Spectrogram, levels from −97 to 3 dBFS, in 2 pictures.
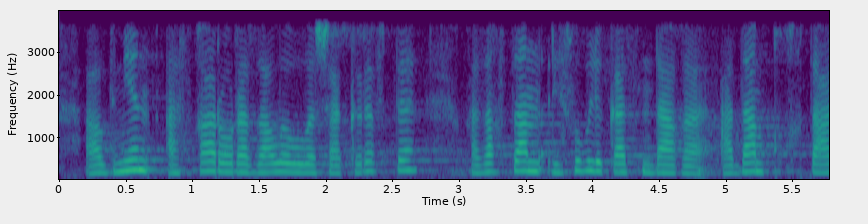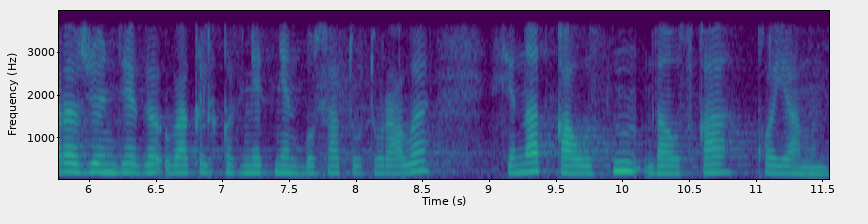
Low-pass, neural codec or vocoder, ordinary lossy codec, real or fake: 3.6 kHz; none; none; real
